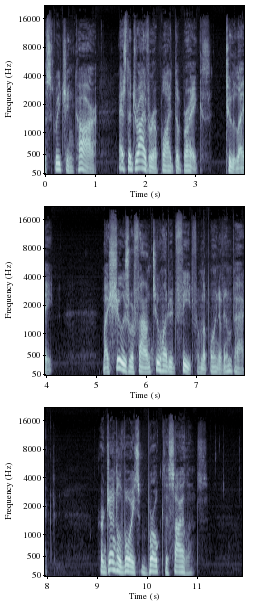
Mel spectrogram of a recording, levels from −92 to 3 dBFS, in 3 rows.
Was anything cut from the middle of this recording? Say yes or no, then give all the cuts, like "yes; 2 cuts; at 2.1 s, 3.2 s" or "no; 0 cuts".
yes; 1 cut; at 8.8 s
